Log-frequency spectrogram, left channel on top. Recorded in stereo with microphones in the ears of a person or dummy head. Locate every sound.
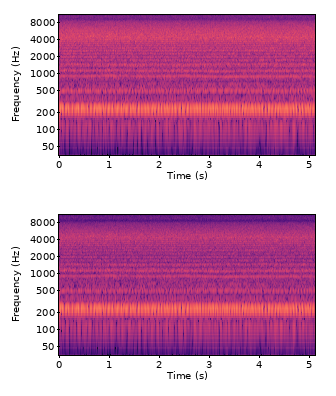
0.0 s a drone: 20° left (ahead or behind)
